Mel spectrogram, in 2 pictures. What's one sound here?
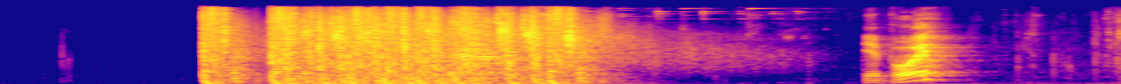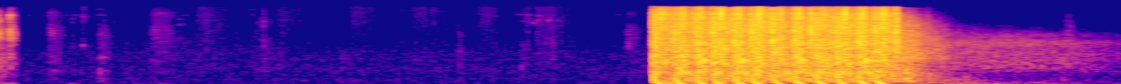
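A rifle fires rapid bursts of shots that ring out.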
